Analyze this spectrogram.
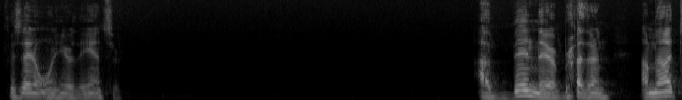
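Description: An elderly man speaks calmly into a microphone in a large hall.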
